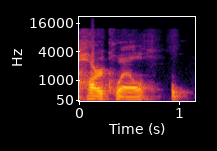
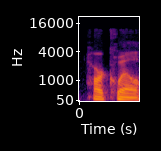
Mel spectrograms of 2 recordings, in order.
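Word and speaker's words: Harquail: Yeah, Harquell. Harquell. How do you spell that?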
